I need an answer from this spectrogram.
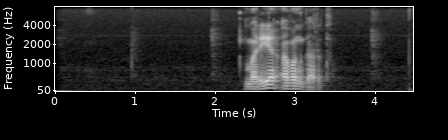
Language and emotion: Russian, neutral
